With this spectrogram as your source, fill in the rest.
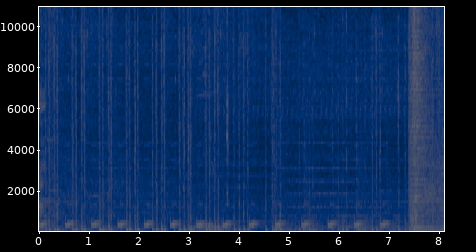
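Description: A horse galloping in the video game Assassin's Creed, with rapid rhythmic hoofbeats in a steady repeating pattern over quiet game ambience, fairly faint throughout.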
